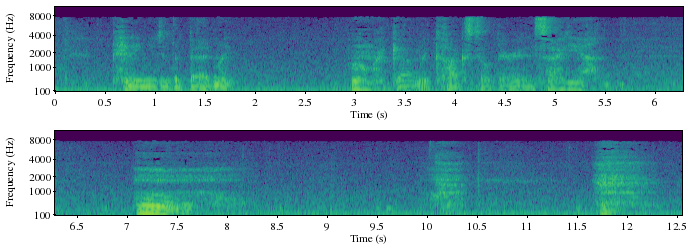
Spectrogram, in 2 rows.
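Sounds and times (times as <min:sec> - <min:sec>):
low steady hum: 0:00.0 - 0:12.5
speech: 0:00.6 - 0:01.9, 0:03.0 - 0:05.8, 0:07.1 - 0:07.9
heavy breathing into someone's ear and onto their neck: 0:07.1 - 0:08.3, 0:10.0 - 0:12.5.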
